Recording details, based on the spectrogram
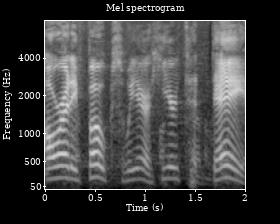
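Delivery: very loud, high, excited host-style delivery. Speaker opening a racing video to folks, with an excited voice. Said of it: "I have an excited voice on".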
